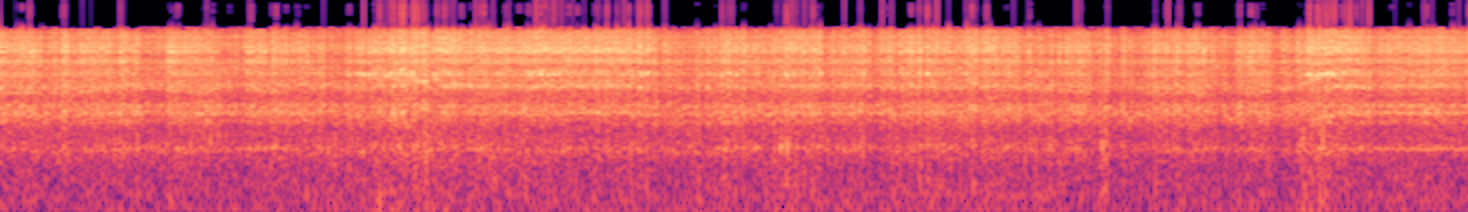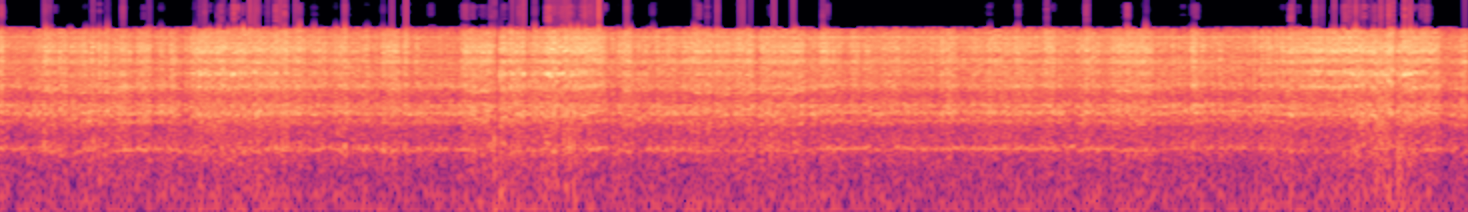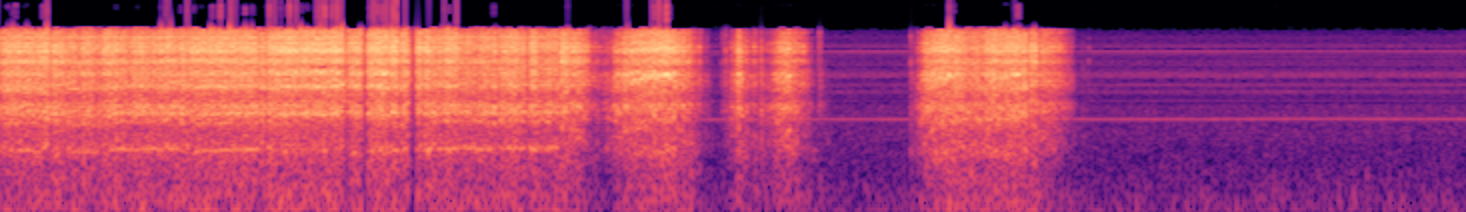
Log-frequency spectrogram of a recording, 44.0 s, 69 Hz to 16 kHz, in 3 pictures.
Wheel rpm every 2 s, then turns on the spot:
220, 220, 230, 220, 230, 220, 220, 220, 220, 230, 220, 220, 230, 230, 220, 220, 230, 150, 30, 100, 10, 0.
none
